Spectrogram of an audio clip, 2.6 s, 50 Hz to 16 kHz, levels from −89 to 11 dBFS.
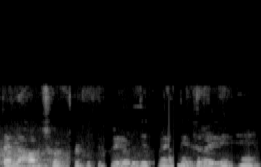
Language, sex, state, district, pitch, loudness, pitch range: Hindi, female, Rajasthan, Churu, 265 Hz, -28 LUFS, 260-280 Hz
